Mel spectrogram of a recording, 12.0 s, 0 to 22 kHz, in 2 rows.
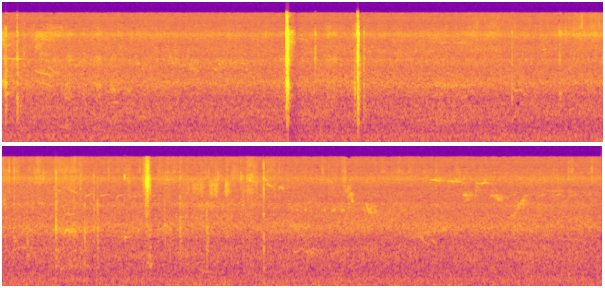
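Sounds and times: outdoor background noise: 0.0 - 12.0
sharp clicks: 2.8 - 3.8.

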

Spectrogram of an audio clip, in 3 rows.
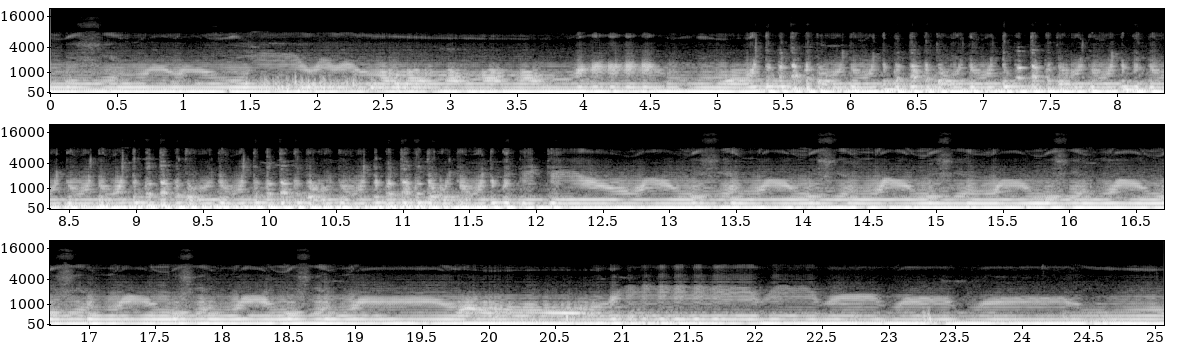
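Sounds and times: didgeridoo drone: 0.0 - 25.0
sliding voiced tone: 19.8 - 21.4.

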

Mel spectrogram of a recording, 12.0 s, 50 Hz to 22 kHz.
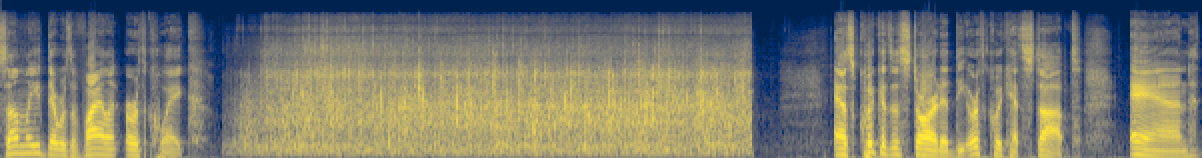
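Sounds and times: earthquake rushing noise: 2.2 - 7.6.

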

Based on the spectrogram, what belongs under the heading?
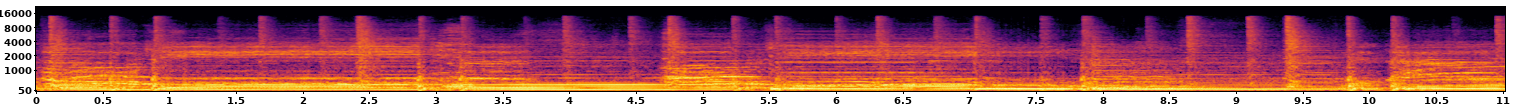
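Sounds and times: band playing gospel song: 0.0 - 11.0
steady drum beat: 0.0 - 11.0.

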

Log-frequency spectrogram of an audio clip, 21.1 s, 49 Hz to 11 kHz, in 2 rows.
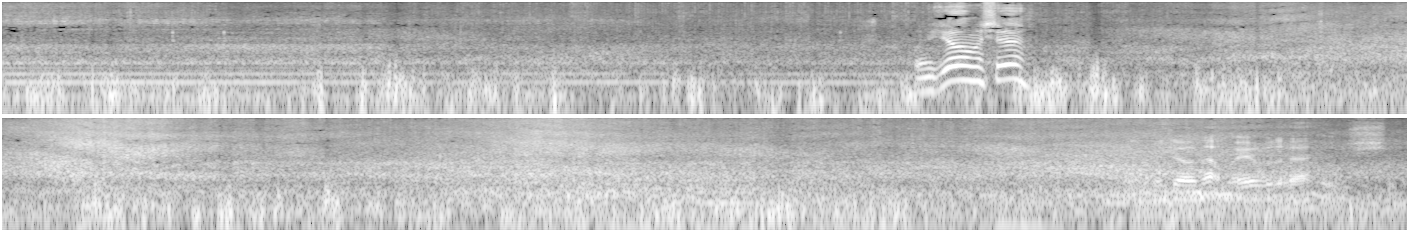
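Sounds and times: road traffic passing: 0.0 - 21.0
wind on microphone: 0.0 - 21.0.

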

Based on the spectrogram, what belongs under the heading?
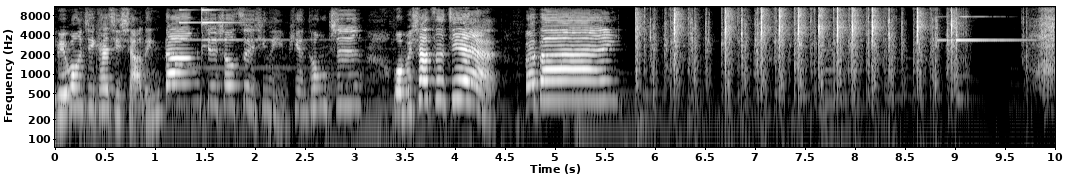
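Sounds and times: typewriter bell ding: 1.2 - 2.6, 8.6 - 10.0
typewriter key clacks: 5.8 - 10.0.

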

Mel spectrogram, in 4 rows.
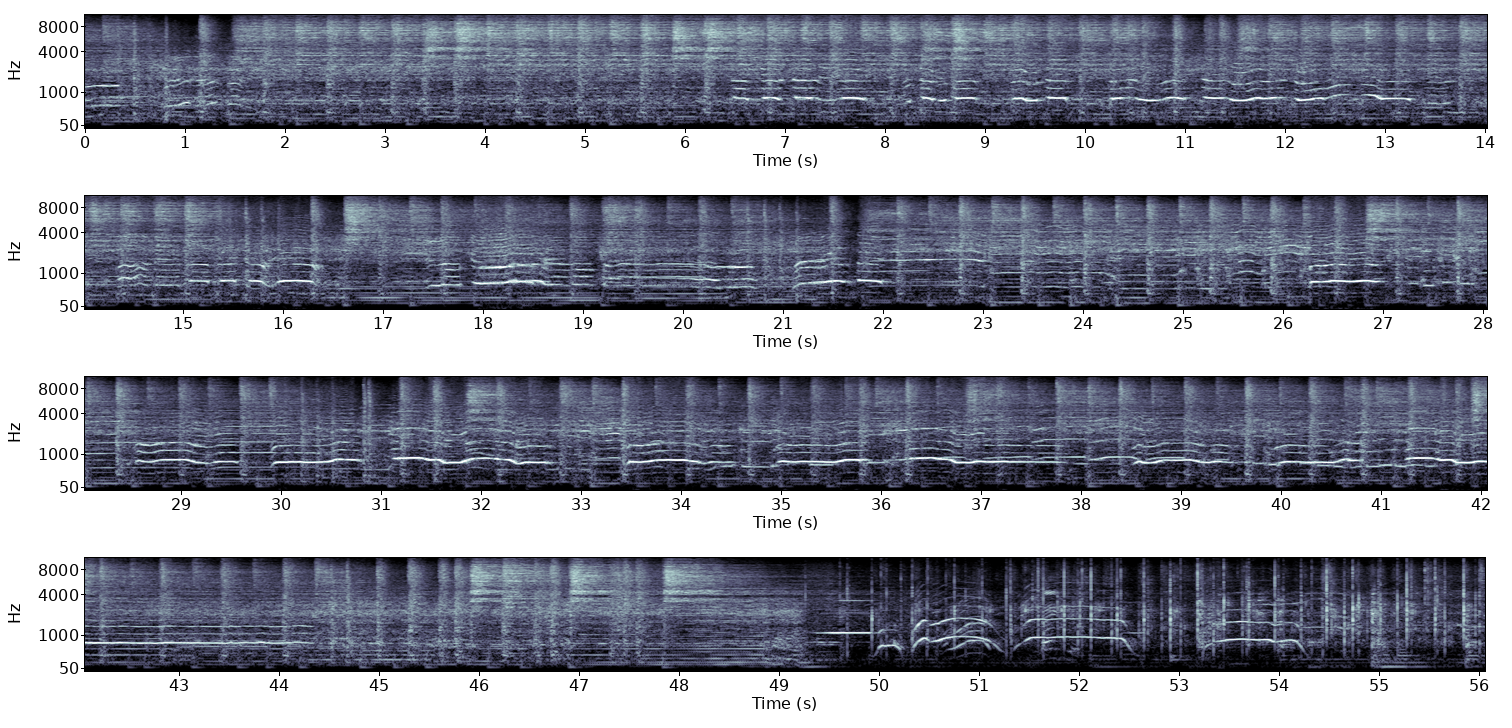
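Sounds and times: person singing lead vocals: 0.0 - 2.4, 5.9 - 45.0
electric guitars through amps: 0.0 - 50.3, 51.1 - 56.0
drum kit: 0.0 - 56.0.

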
